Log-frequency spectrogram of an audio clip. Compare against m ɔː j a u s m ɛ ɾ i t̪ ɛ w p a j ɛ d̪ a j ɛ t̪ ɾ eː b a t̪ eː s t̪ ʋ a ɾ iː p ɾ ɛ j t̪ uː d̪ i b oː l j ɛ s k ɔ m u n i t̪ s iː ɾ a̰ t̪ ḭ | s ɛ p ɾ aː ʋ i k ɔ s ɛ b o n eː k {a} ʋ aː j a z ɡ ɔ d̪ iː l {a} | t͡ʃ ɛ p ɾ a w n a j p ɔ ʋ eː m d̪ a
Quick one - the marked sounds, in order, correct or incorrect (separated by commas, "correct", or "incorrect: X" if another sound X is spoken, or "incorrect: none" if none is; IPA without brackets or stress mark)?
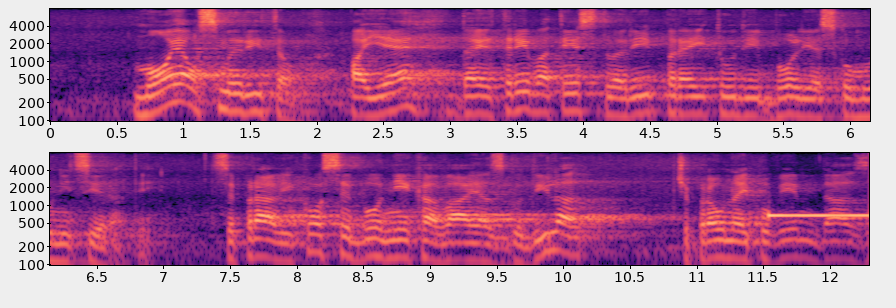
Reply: correct, correct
